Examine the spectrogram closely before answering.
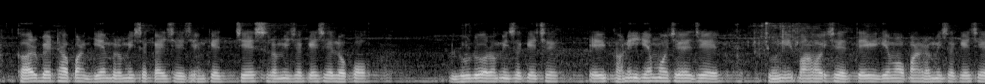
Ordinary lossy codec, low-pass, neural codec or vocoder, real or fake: none; 7.2 kHz; vocoder, 22.05 kHz, 80 mel bands, HiFi-GAN; fake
